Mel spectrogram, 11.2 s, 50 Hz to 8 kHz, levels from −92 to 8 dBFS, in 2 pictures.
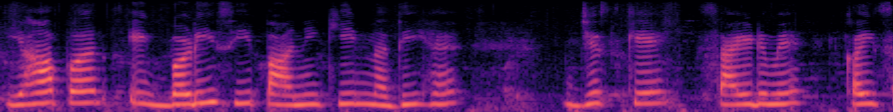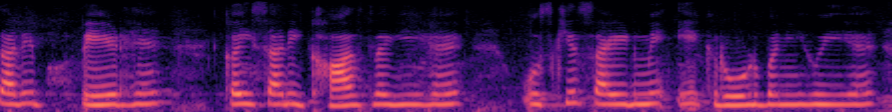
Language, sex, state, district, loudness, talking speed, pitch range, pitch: Angika, female, Bihar, Madhepura, -26 LUFS, 150 wpm, 260-280 Hz, 270 Hz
